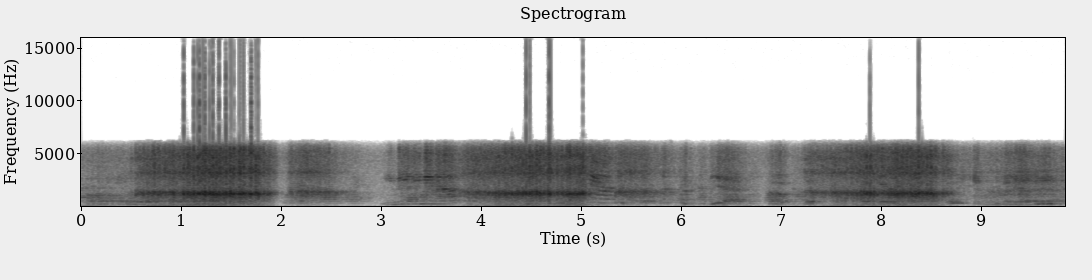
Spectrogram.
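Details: Drunk man passed out on a couch snoring: loud, harsh, rasping snores about 18 a minute in a small room, with gurgling sounds between breaths.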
